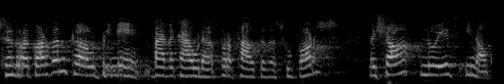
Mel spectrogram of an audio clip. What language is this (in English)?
Catalan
